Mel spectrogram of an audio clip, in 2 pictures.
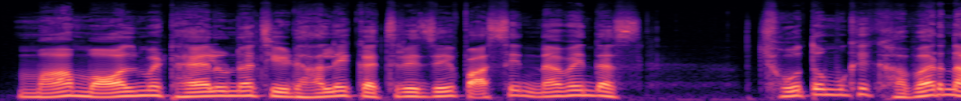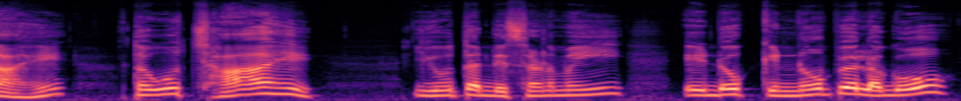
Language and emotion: Sindhi, disgusted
